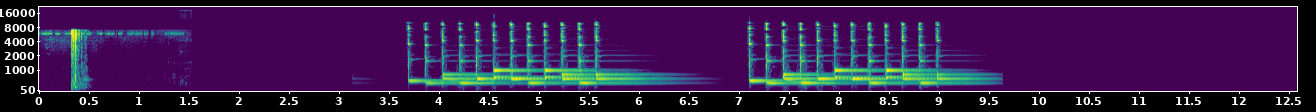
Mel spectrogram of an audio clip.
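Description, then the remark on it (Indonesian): A telephone ringback tone during an outgoing call sounds twice, each a few seconds of steady warbling tones separated by a pause, preceded by a brief click and high beep, with no voices present. “Nah, kita hubungi beliau via telepon saja ya. Oke, kita telepon beliau.”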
